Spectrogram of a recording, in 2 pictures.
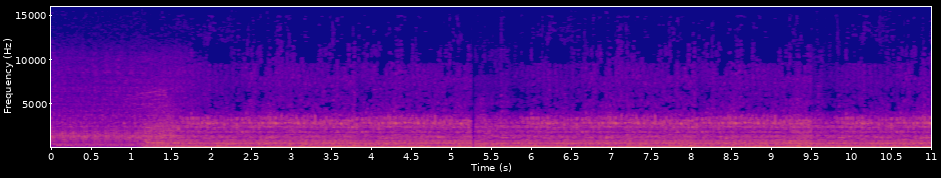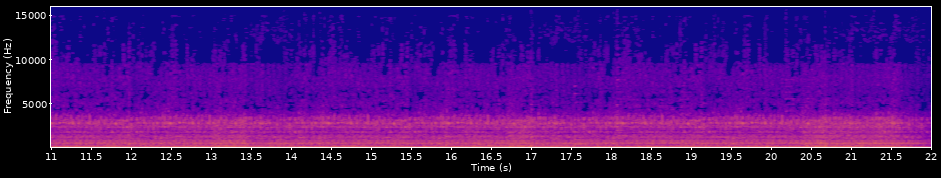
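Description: Remote-control toy excavator running: a steady engine-like hum that starts about a second in and holds evenly.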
